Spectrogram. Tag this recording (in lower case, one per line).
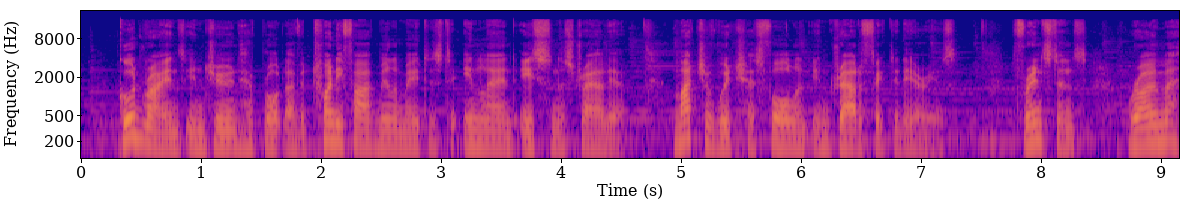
music
speech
